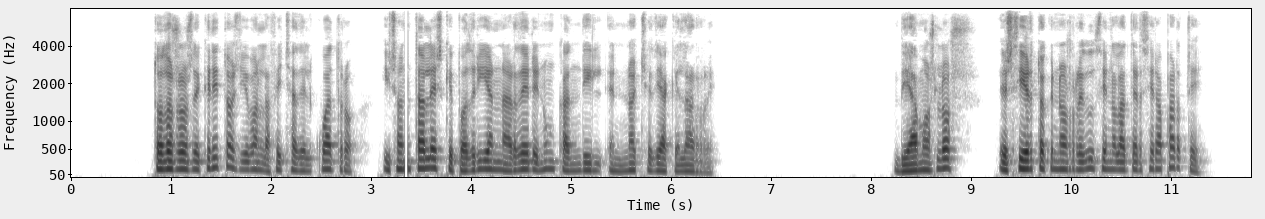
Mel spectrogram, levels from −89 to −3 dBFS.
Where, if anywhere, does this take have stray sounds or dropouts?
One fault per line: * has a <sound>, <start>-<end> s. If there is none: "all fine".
* has a dropout, 3.3-3.4 s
